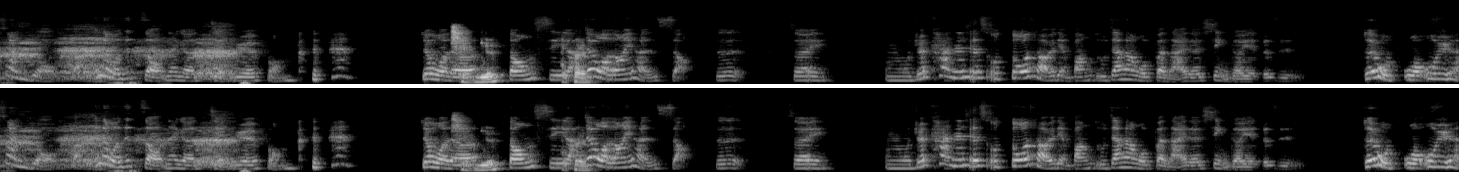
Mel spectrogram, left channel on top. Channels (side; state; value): both; normal; correlation 0.36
